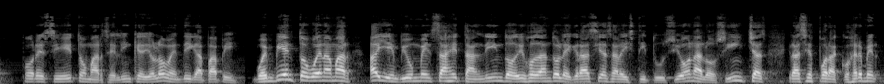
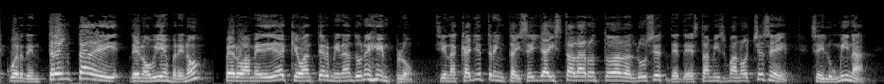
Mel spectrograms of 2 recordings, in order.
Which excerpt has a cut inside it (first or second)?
second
